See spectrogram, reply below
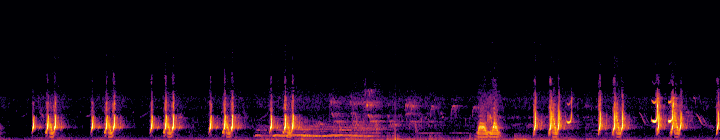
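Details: A female Common Quail calling in the early morning: sharp, high paired notes repeated about once a second, with a brief low droning sound in the middle.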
